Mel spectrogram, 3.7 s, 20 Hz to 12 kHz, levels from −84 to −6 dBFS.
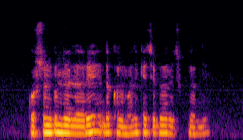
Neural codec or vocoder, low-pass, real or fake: none; 7.2 kHz; real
